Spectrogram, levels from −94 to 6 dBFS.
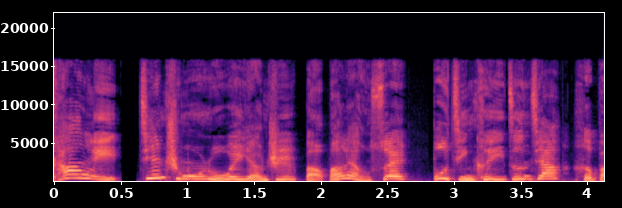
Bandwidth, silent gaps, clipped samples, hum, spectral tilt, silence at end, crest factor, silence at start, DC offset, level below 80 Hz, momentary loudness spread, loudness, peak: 16 kHz; 0.52-0.63 s; under 0.1%; none; -3.5 dB/octave; 0 s; 12 dB; 0 s; under 0.1%; -56 dBFS; 4 LU; -16 LUFS; -4 dBFS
